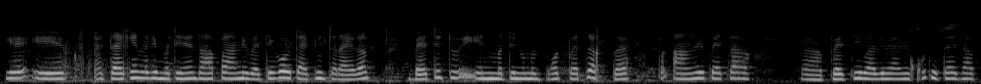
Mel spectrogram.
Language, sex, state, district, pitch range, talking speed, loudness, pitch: Hindi, male, Bihar, East Champaran, 250-275 Hz, 120 wpm, -30 LUFS, 260 Hz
